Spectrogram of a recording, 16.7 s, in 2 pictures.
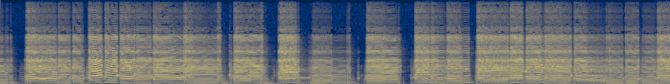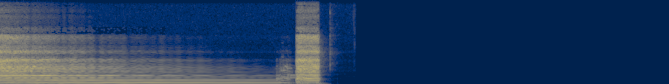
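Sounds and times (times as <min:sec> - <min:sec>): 
electric guitar with SH4 bridge pickup through three-channel amplifier: 0:00.0 - 0:12.6.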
